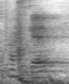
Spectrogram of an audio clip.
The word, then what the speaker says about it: Prescott: And so I finally went to Prescott, which is, it's pronounced Prescott, not Prescott, for years.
